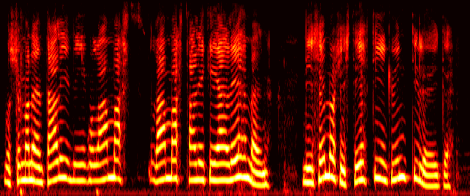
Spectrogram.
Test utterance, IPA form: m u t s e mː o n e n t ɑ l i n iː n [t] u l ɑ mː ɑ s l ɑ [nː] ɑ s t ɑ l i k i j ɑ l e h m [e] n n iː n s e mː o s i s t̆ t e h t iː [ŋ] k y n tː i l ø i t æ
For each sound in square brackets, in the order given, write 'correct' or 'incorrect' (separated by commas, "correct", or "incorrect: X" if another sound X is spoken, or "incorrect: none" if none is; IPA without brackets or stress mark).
incorrect: k, incorrect: mː, incorrect: æ, correct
